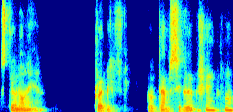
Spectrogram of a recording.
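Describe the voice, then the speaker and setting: Speaking fairly slowly, a man with a medium-pitched voice and vocal fry swings his pitch very widely. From Poland. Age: 60s. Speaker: live-stream host. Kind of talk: casual live-stream chat. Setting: live stream, at home. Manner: casual, rambling with fillers.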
